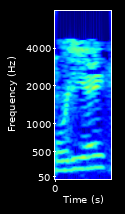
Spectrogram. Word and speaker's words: Cordier: We've got retired Air Force Colonel Ken Cordier. Is that how you pronounce his last name? – Yes. – Cordier.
